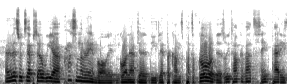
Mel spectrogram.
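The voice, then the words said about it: Bad put-on Irish accent. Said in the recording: “That is like one of the worst Irish accents I've ever heard.”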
